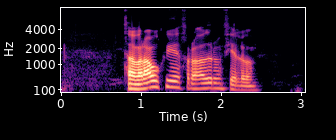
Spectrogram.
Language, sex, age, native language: Icelandic, male, 50-59, Icelandic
